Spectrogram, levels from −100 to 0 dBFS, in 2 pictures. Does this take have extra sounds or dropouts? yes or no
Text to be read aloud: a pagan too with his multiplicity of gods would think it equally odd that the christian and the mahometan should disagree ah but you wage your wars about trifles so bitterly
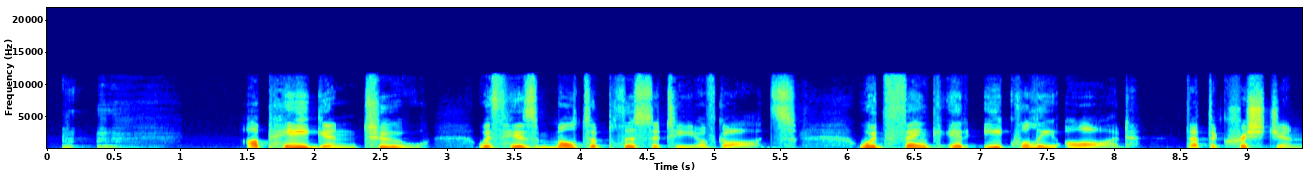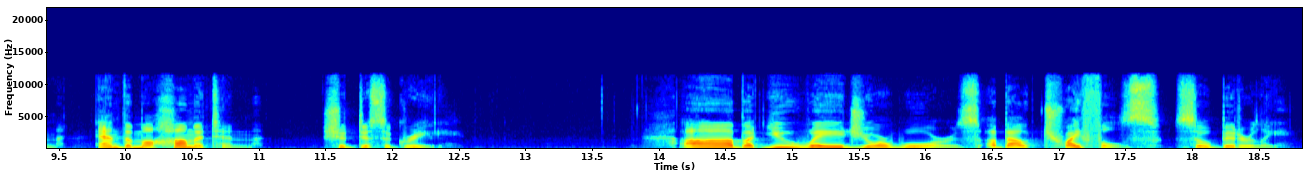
yes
